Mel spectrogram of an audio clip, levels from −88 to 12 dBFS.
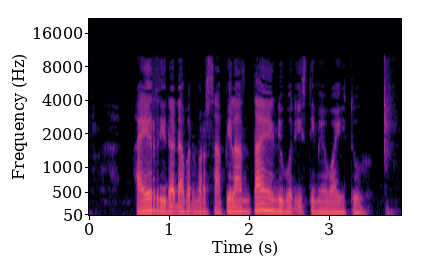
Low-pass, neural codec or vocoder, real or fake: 9.9 kHz; none; real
